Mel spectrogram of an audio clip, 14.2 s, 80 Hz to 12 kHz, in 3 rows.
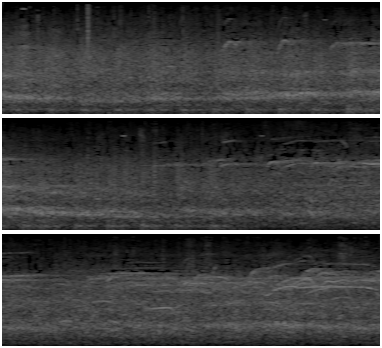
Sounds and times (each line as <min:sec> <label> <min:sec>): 0:00.0 audience 0:14.1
